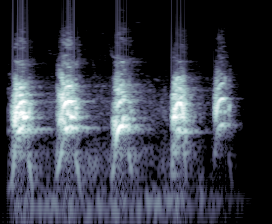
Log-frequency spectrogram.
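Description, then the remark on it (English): A dog barks five times in a steady, evenly spaced rhythm, fairly loud, with the final bark shorter than the rest and no voices around it. “Be kind to the dog.”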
